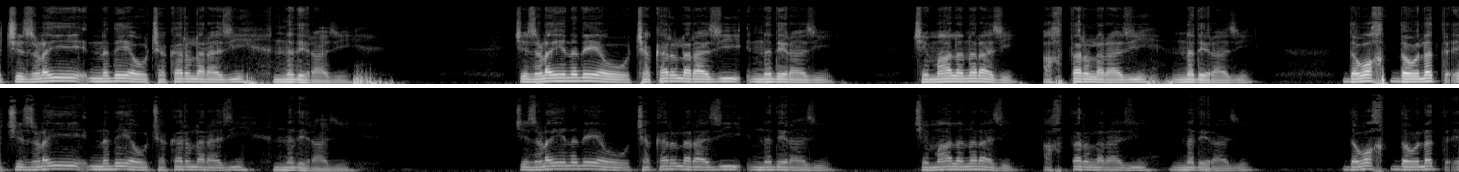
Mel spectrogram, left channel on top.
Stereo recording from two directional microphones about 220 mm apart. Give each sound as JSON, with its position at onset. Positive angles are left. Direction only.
{"t": 0.0, "sound": "speech", "side_deg": 35}
{"t": 5.1, "sound": "speech", "side_deg": 35}
{"t": 13.5, "sound": "speech", "side_deg": 35}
